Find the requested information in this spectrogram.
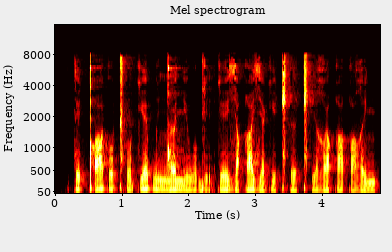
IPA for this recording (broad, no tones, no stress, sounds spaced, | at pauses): t e ǃʼ ɑ k o ǁʰ o kʲ ɛ p w i ŋ͡ǃ œ nʲ e w o ɡ i r k e zʲ ɑ q e zʲ ɑ kʲ e ǁʰ ɘ ǁʰ i ʁ ʏ q ɛ q o ʁ i nʲ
